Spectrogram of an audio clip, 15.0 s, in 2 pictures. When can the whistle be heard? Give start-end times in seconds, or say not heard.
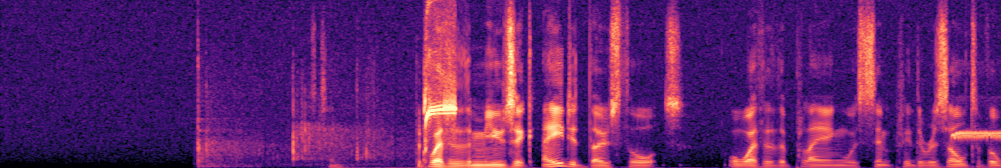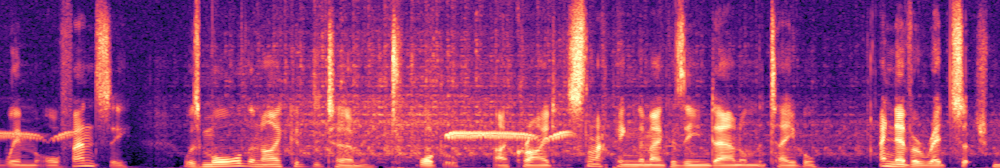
1.4-3.5, 7.1-8.1, 10.8-11.8.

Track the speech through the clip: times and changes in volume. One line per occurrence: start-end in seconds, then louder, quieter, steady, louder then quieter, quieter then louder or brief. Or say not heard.
2.5-14.9 quieter then louder.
